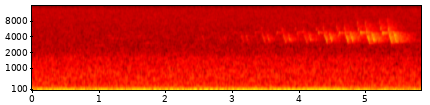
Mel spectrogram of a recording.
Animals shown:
Ovenbird (Seiurus aurocapilla)

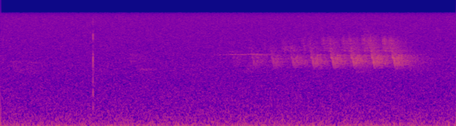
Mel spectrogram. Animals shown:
Ovenbird (Seiurus aurocapilla)
Red-eyed Vireo (Vireo olivaceus)

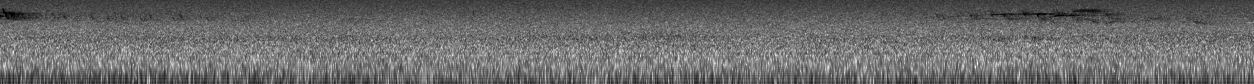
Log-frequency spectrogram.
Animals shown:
Black-throated Green Warbler (Setophaga virens)
Ovenbird (Seiurus aurocapilla)
Scarlet Tanager (Piranga olivacea)

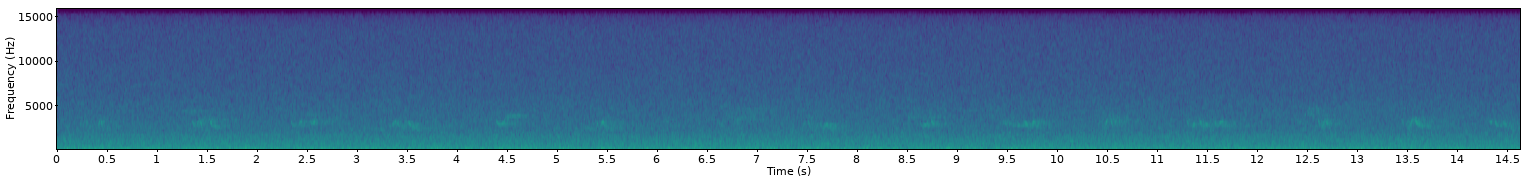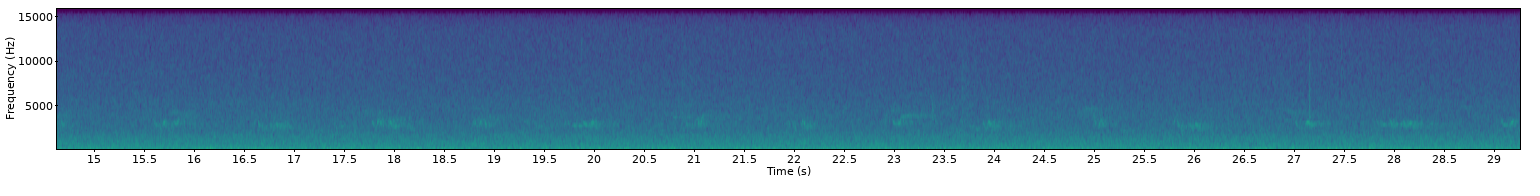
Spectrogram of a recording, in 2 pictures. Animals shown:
Red-eyed Vireo (Vireo olivaceus)

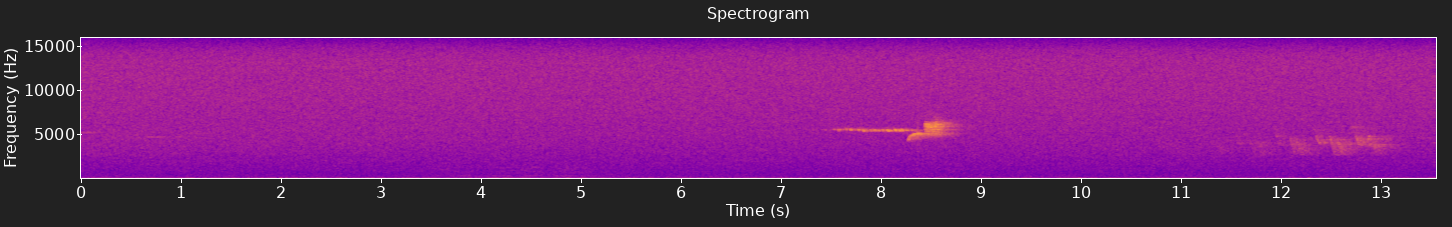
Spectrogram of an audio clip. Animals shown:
Ovenbird (Seiurus aurocapilla)
Black-throated Green Warbler (Setophaga virens)

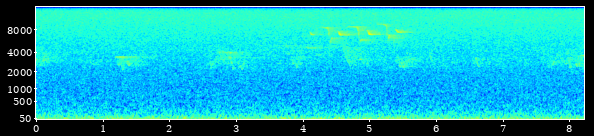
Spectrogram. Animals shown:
Red-eyed Vireo (Vireo olivaceus)
Blackburnian Warbler (Setophaga fusca)

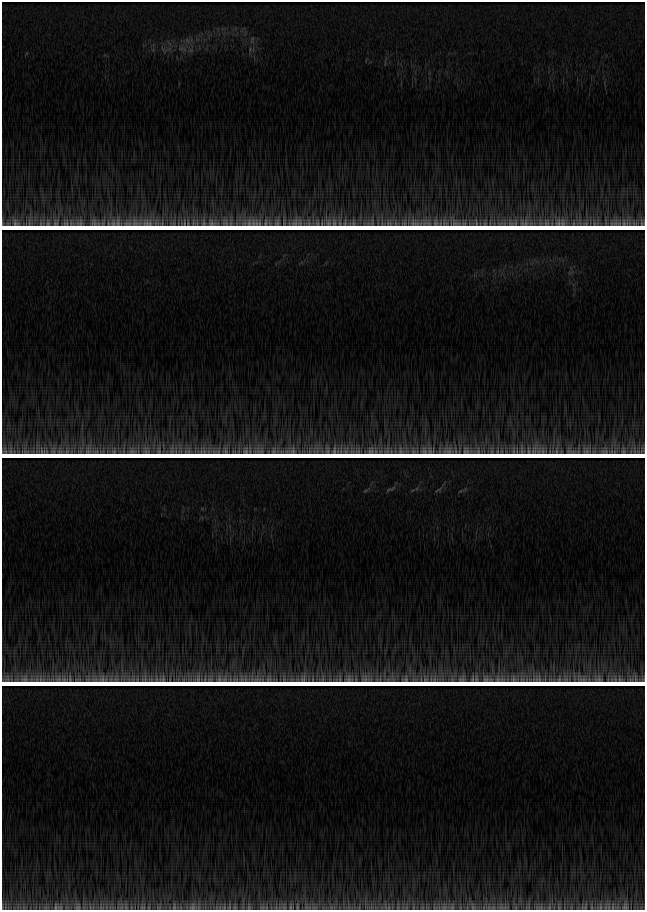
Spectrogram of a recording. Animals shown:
Cape May Warbler (Setophaga tigrina)
Northern Parula (Setophaga americana)
Northern Waterthrush (Parkesia noveboracensis)

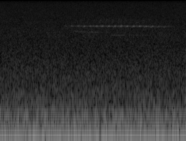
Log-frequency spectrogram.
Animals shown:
Dark-eyed Junco (Junco hyemalis)
Black-capped Chickadee (Poecile atricapillus)

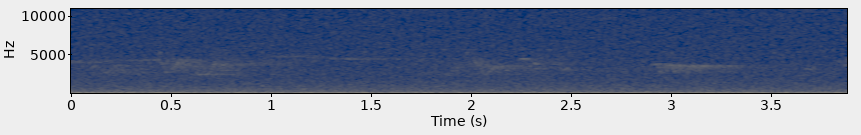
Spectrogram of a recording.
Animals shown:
Winter Wren (Troglodytes hiemalis)
Red-eyed Vireo (Vireo olivaceus)

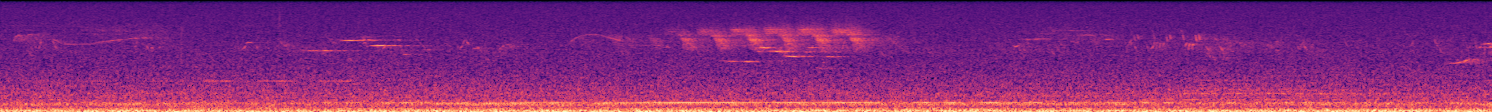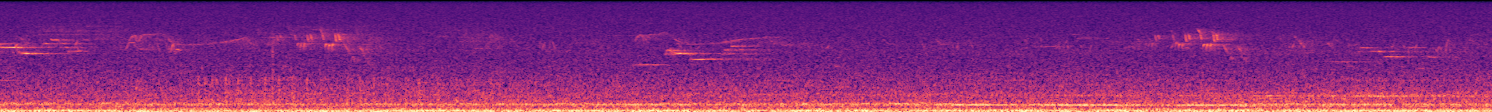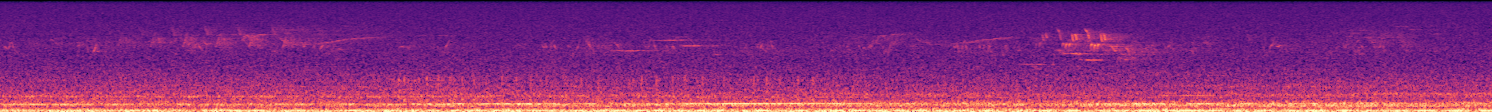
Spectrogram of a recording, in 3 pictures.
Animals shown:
Eastern Wood-Pewee (Contopus virens)
Red-eyed Vireo (Vireo olivaceus)
Hermit Thrush (Catharus guttatus)
Mourning Warbler (Geothlypis philadelphia)
Ovenbird (Seiurus aurocapilla)

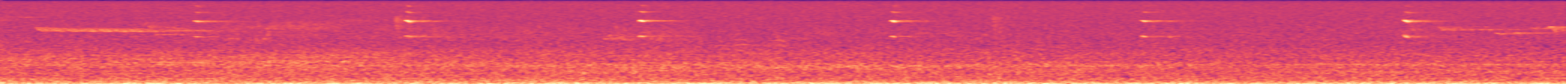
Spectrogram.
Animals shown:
Rose-breasted Grosbeak (Pheucticus ludovicianus)
Winter Wren (Troglodytes hiemalis)

